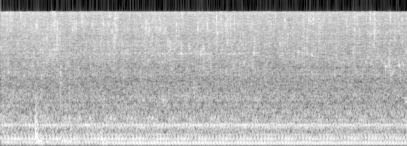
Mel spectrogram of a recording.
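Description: Washing machine draining during a rinse cycle: a steady pump hum while rinse water pours from its drain hose into a utility sink.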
